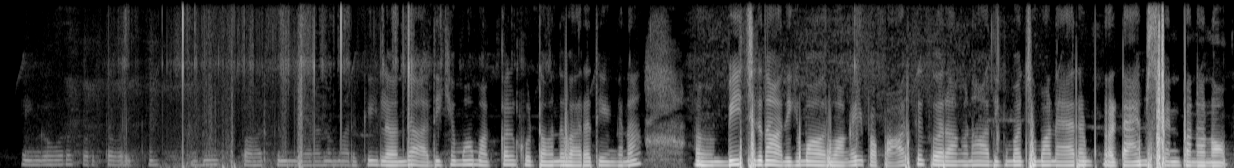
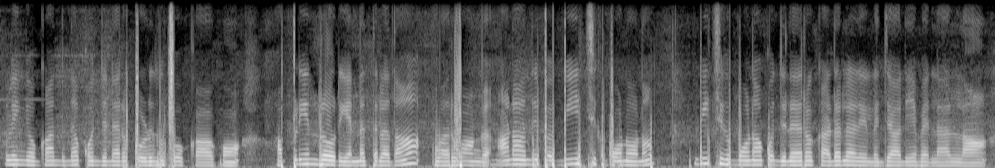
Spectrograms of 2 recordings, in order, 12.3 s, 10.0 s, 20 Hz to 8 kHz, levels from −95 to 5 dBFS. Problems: constant background noise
